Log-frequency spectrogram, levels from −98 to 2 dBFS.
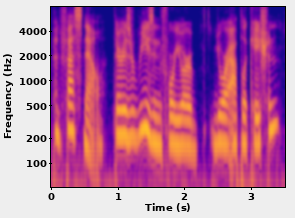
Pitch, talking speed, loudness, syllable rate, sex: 195 Hz, 155 wpm, -21 LUFS, 5.3 syllables/s, female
